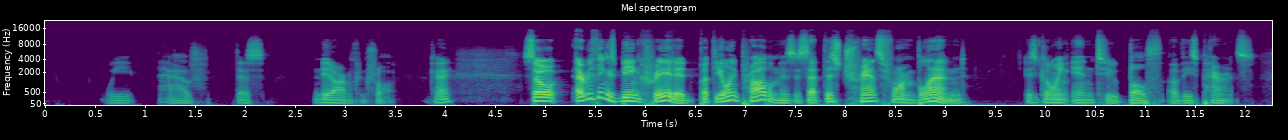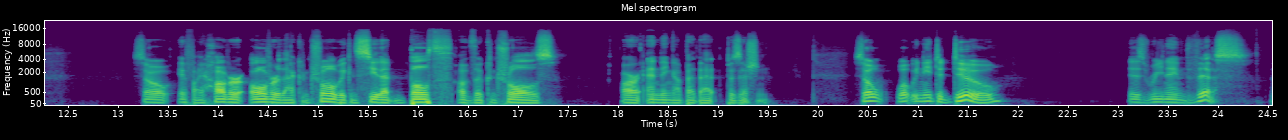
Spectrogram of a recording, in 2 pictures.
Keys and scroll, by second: 22.7 ctrl+c, 23.5 ctrl+v, 24.2-24.5 typing.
